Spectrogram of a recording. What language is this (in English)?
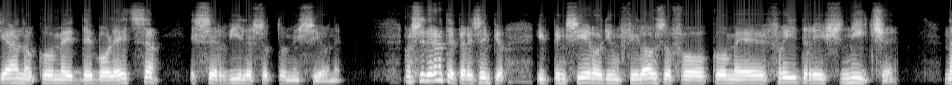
Italian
